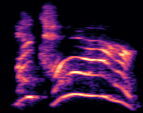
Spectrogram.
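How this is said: It is said with happy, excited delight. The person is thrilled to get a new car.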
